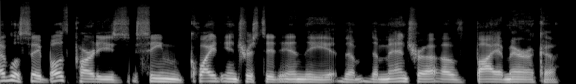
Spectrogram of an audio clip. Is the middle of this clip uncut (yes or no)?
no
